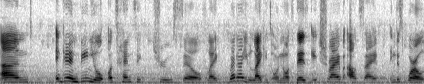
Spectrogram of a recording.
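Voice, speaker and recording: A woman speaks at a fairly slow pace with lively intonation and big swings in loudness. Noticeable background noise is present. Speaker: media personality. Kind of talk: panel discussion.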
